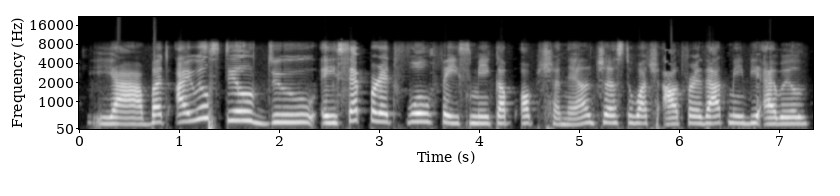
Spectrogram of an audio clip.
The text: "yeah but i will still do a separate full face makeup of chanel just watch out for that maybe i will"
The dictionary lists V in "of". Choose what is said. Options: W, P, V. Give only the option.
P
